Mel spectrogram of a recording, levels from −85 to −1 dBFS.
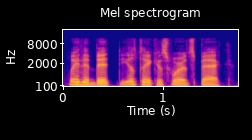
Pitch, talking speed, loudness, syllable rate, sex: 145 Hz, 275 wpm, -18 LUFS, 5.2 syllables/s, male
